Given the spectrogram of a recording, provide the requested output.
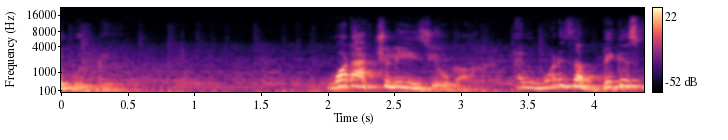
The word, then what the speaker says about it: yoga: They call it as yoga, but the proper word is yoga. Spelling wise, if you say it is correct, Y-O-G-A is a correct spelling, but when you pronounce it, you should not say yoga. You should always say yoga.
